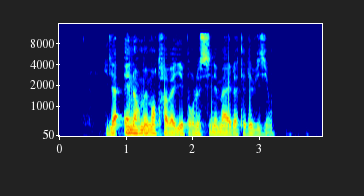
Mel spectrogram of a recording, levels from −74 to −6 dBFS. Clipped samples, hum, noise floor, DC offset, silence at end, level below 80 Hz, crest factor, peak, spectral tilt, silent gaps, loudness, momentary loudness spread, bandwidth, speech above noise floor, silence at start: under 0.1%; none; -68 dBFS; under 0.1%; 0.7 s; -44 dBFS; 20 dB; -8 dBFS; -5 dB/octave; none; -27 LUFS; 14 LU; 11.5 kHz; 42 dB; 0.7 s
